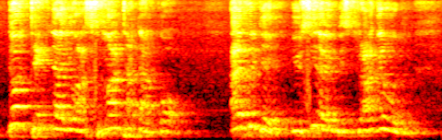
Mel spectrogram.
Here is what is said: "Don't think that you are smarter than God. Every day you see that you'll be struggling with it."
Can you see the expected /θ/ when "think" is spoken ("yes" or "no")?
no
